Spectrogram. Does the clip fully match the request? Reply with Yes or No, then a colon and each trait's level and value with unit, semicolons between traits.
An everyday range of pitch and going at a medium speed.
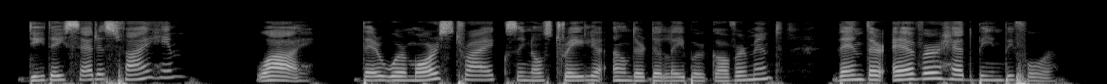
No: average, 3.5 semitones; slow, 115 wpm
